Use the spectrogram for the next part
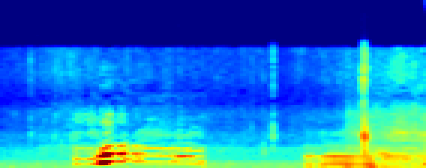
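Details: Female French bulldog on a countryside walk, screaming at a group of bold cows. Two high, strained, wavering cries rich in overtones: the first lasts nearly a second, the second is shorter and breathier, with a quiet gap between.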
